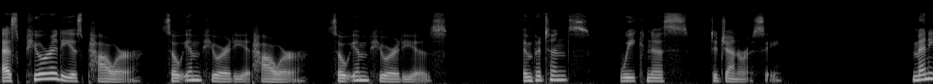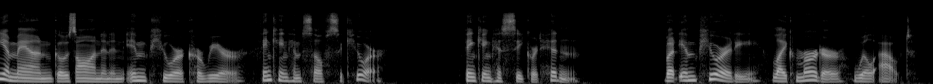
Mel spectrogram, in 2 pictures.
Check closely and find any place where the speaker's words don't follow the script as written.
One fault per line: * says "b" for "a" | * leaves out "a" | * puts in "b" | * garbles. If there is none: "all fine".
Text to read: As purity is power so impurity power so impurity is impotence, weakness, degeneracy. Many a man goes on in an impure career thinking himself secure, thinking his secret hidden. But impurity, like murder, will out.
all fine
